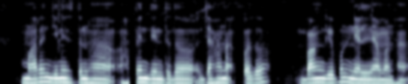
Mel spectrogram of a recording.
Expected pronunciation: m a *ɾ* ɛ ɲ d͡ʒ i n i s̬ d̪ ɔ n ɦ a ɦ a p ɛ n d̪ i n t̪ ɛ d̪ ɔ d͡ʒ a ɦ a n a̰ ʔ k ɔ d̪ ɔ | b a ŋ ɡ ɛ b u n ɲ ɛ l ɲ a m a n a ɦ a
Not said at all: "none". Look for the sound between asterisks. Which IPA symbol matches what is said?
ɾ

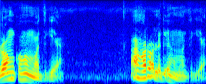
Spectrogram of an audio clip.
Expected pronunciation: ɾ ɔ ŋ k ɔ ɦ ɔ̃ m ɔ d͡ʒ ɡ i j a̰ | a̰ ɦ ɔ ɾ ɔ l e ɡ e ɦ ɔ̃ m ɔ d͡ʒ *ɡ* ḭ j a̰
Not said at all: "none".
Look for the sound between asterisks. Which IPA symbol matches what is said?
ɡ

